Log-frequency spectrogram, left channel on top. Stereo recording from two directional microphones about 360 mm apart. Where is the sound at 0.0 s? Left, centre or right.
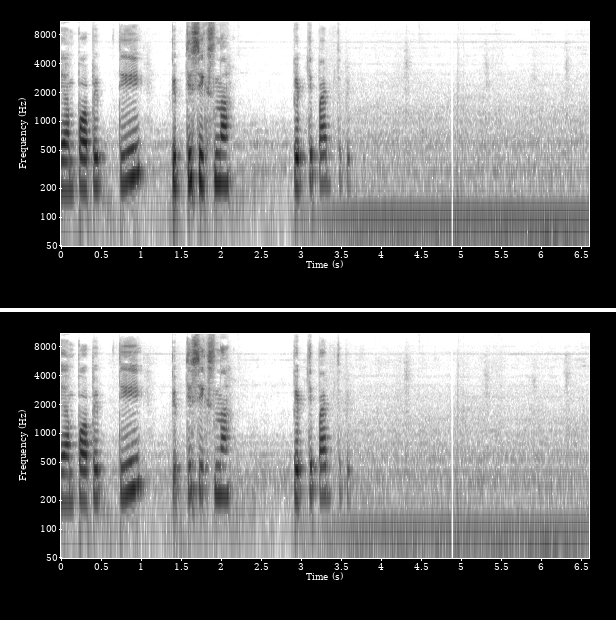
Centre.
